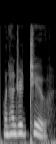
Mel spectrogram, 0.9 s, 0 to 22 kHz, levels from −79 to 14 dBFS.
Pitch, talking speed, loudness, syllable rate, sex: 195 Hz, 190 wpm, -14 LUFS, 7.1 syllables/s, female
